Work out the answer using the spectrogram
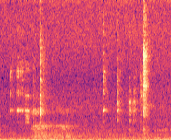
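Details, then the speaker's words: Suzuki motorcycle, stand down, in gear: a few faint sharp ticks as the side stand drops slightly, the kickstand safety switch clicking and tripping into fault mode, dash showing check; a weak stand spring can trigger it and kill the bike. "Now if the spring is faulty and this drops down a bit, as you can see, I'm not moving it a lot, it will kick it into a fault mode for that system and it will kill the bike."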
